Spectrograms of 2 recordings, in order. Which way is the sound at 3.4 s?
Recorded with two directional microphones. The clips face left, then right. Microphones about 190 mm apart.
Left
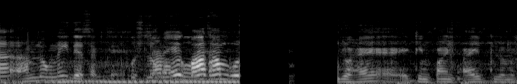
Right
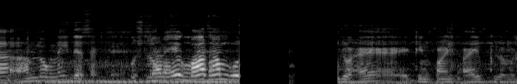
30° left (ahead or behind).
